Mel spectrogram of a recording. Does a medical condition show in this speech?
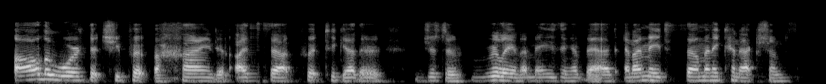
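Yes: profound hearing loss, congenital, high-frequency; no hearing aids, relies on lip reading and body language.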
